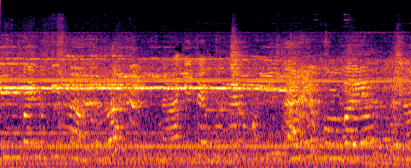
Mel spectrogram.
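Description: Singapore MRT train heard from inside the car as it runs along a station platform: a constant running rumble and hum, with a steady high whine that stops about three seconds in.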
